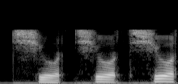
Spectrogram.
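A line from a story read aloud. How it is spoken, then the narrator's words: Hissed. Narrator (Russian): прошипел Клинч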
